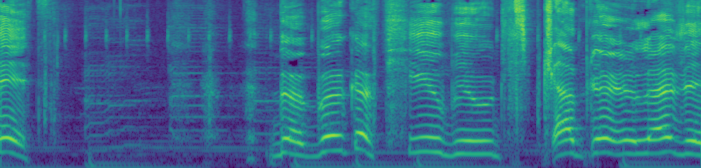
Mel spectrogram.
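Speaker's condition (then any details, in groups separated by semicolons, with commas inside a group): Cerebral palsy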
